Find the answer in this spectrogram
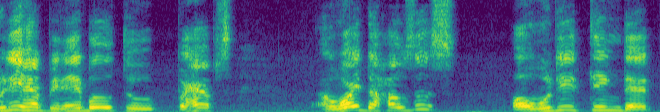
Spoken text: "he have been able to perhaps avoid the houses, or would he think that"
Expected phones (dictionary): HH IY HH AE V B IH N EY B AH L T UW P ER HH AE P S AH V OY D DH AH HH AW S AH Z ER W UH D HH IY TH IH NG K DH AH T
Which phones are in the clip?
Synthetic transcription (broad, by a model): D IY HH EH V B IH N EY B AH L T UW P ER HH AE P S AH W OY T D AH HH AW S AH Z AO W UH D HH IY T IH NG K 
